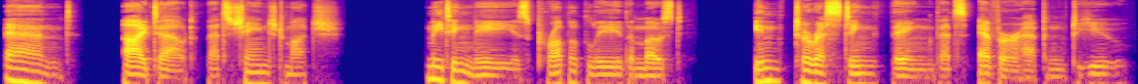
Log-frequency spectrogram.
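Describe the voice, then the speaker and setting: An ancient banished villain acted by a man speaks in a very low voice at an unhurried, deliberate pace. He is silky and intimate, flirting with a condescending, dangerous charm, as in an audio drama. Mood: smug, flirty. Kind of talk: roleplay audio drama monologue.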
